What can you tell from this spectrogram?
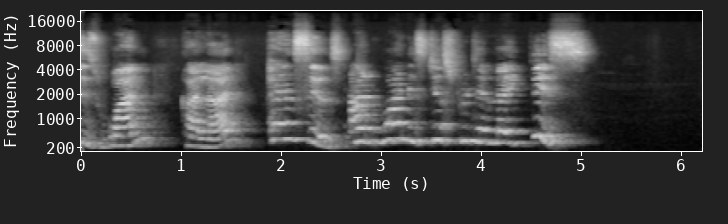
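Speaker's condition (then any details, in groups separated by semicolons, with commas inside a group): No condition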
